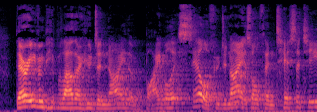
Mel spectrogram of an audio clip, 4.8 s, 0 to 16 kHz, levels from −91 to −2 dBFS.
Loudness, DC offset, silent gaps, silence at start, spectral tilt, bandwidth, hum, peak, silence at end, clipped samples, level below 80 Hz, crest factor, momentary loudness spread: -29 LUFS; under 0.1%; none; 0.2 s; -3.5 dB/octave; 14 kHz; none; -8 dBFS; 0 s; under 0.1%; -62 dBFS; 20 dB; 12 LU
